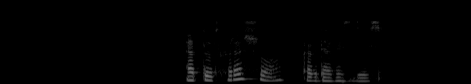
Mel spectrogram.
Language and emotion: Russian, positive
